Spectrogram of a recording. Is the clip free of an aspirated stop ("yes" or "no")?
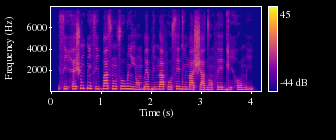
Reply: yes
